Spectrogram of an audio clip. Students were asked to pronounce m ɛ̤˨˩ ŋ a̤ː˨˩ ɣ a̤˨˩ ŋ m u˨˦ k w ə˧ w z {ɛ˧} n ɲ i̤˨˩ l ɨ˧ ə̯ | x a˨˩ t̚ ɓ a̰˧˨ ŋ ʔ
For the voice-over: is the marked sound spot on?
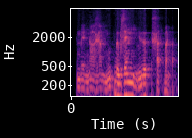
yes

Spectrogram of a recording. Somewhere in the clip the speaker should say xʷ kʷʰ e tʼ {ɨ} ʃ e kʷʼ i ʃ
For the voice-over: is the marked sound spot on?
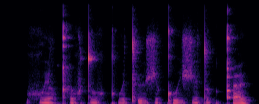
no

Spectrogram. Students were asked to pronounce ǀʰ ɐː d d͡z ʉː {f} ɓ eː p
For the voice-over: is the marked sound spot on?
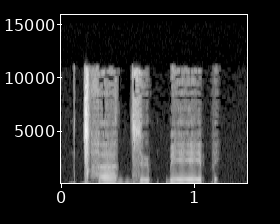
no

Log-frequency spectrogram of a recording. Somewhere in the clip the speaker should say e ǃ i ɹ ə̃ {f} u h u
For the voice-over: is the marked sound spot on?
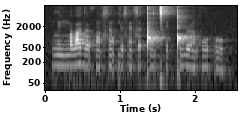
yes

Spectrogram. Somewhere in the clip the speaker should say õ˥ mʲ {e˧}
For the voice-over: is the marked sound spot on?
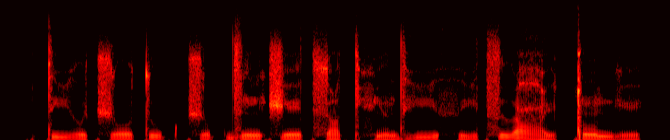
no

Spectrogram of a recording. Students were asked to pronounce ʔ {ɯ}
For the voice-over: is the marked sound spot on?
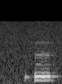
yes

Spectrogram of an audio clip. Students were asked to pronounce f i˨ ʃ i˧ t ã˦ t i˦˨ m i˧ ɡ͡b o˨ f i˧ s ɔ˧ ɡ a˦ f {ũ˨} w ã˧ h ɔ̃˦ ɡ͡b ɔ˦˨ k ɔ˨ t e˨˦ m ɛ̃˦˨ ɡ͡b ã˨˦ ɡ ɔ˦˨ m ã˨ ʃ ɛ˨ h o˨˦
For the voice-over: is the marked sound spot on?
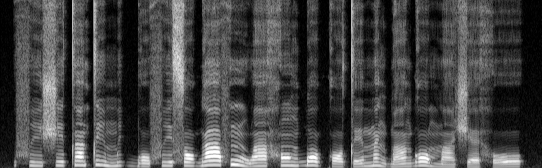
no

